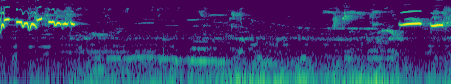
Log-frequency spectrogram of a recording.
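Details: Oriental magpie-robin (kacer) in loud ngeplong fighting-style song, used to provoke other magpie-robins into anger; two short bursts of high, sliding whistled notes at the start and end, separated by a quiet pause with faint low background rumble.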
